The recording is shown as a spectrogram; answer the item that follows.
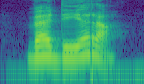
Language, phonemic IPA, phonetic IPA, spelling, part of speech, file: Swedish, /vɛrˈdeːra/, [væˈɖeːra], värdera, verb, Sv-värdera.ogg
- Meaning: 1. to value, to appreciate, to like 2. to value, to assess (determine the value of something)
